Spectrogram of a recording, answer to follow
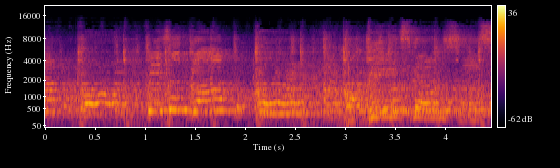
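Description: Live pop band playing an Indonesian pop song: sung lead vocals with vibrato over electric guitars, keyboard and drums, amplified through a stage PA.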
